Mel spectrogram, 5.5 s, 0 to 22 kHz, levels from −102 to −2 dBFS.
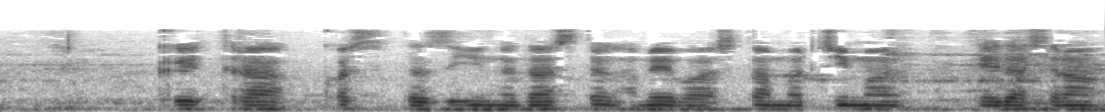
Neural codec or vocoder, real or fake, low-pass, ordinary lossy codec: none; real; 7.2 kHz; MP3, 32 kbps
